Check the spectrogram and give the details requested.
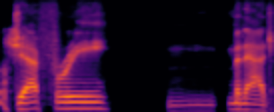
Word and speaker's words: Jeffrey Menaged: have a very special guest today I'm gonna pronounce his name because my brother was botching this before the intro Jeffrey Minaj it right okay welcome Jeffrey yes I we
